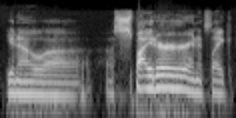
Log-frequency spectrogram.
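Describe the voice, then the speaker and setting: A man's voice: medium pitch, normal speed, a bit bright, no room sound. A North American man in casual podcast discussion, talking in a rambling way and repeating phrases. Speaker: podcast co-host. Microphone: close mic on an internet voice call.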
